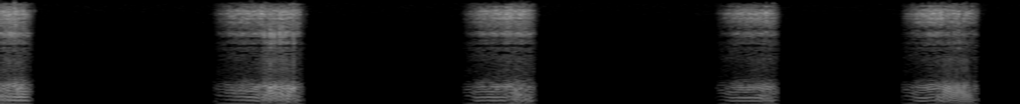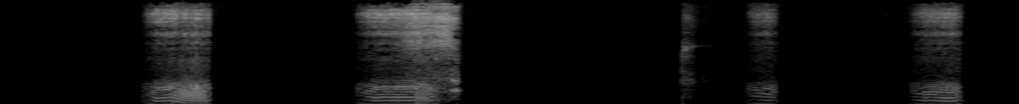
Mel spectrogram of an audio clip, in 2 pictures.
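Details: Two-year-old Shih Tzu snoring while asleep on a person's chest at night; rhythmic raspy, buzzy snores roughly every two seconds, about seven in a row, then a few shorter, softer breaths.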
